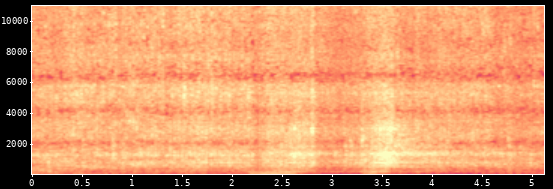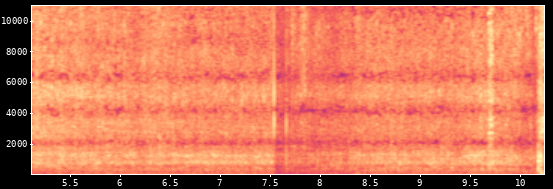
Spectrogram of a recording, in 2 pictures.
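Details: 2005 Buick LaCrosse 3.6 V6 with 142,000 miles, towed in after shutting off on the highway. It restarted and idles, with loud top-end clatter and a deep bottom-end knock, about ten codes including cylinder misfires. Engine done.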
